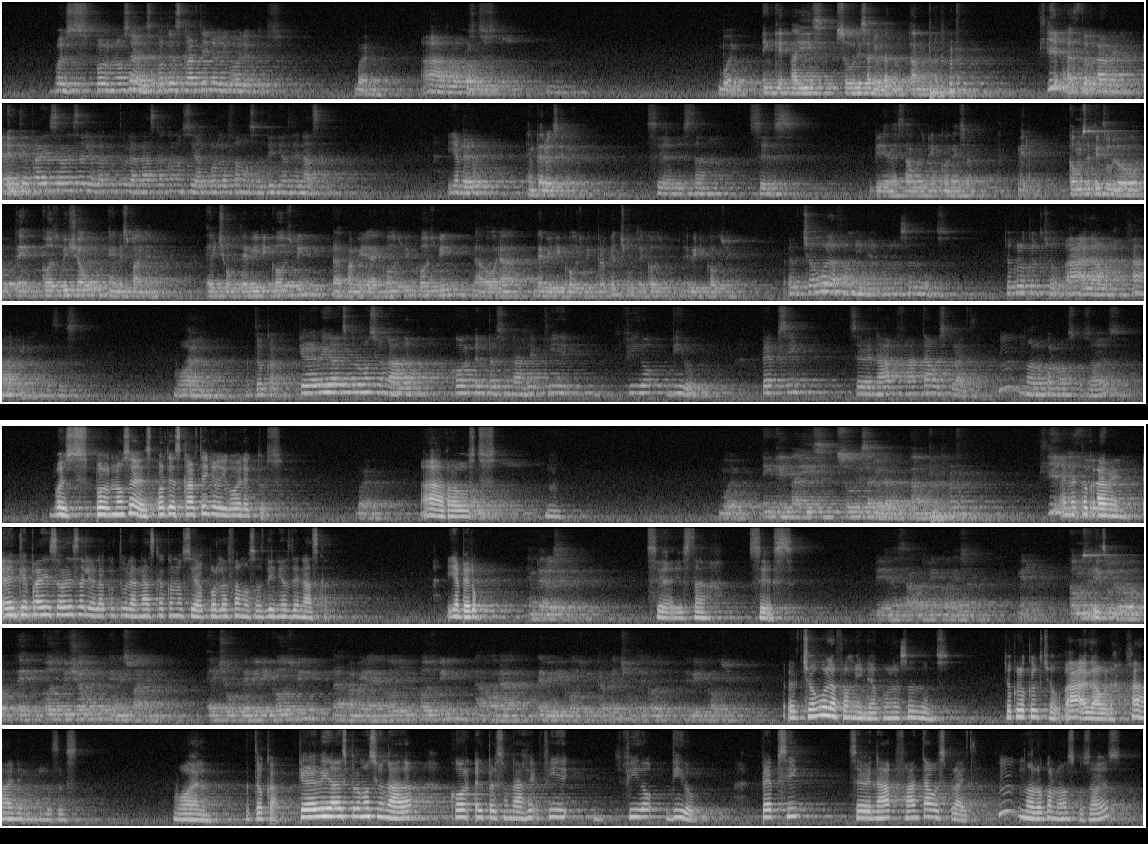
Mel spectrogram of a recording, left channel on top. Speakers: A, on the right; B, on the left.
A: Pues, por, no sé, es por descarte yo digo erectus.
B: Bueno,
A: Ah, robustus.
B: robustus.
A: Mm,
B: Bueno, ¿en qué país sobresalió la cultura? Ah, no, <laughs> perdón. <laughs>
A: Ahí
B: Pasó.
A: me toca a mí. ¿En
B: <laughs>
A: qué país sobresalió la cultura nazca conocida por las famosas líneas de Nazca? Y en Perú.
B: En Perú, sí.
A: Sí, ahí está. Sí es.
B: Bien, estamos bien con esa. Mira, ¿cómo se
A: Listo.
B: tituló The Cosby Show en España? El show de Billy Cosby, la familia de Cosby, Cosby, la hora de Billy Cosby. Creo que el show de Cosby, de Billy Cosby.
A: ¿El show o la familia? Alguno de esos dos. Yo creo que el show. Ah, la hora. <laughs> Ay,
B: La hora.
A: ninguno de los dos. Bueno,
B: Dale.
A: me toca. ¿Qué bebida es promocionada con el personaje Fi- Fido Dido? ¿Pepsi, Seven Up, Fanta o Sprite? Mm, no lo conozco, ¿sabes?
